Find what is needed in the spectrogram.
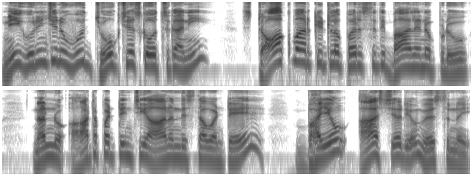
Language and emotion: Telugu, disgusted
